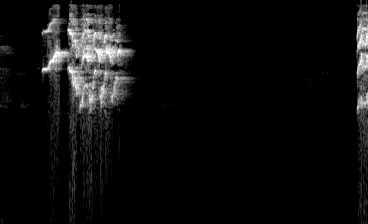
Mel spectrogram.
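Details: Ngeplong-style therapy song of an orange-headed thrush, meant to draw a reply from other thrushes: one loud phrase of bright, high twittering notes, then a long silence and the start of another phrase.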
